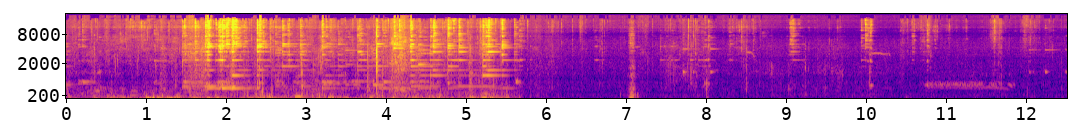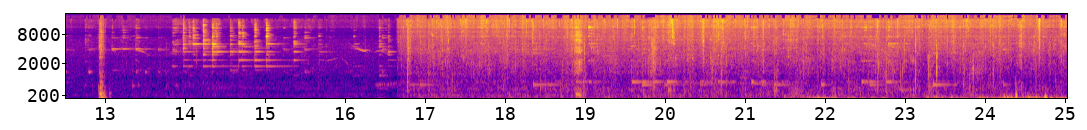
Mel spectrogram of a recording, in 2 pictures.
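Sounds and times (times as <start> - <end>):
sheep and goats bleating: 0.0 - 5.7, 16.7 - 25.0
animal bells clinking: 0.0 - 25.0.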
